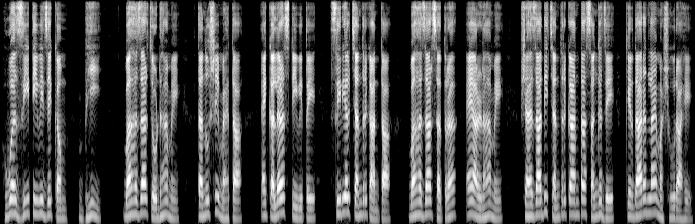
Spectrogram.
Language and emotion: Sindhi, neutral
